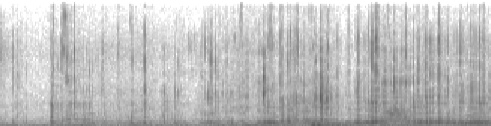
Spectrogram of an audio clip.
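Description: Irregular light clicks and taps from handling a long water-filled tube with a test tube in its open end as the tube is turned upside down.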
